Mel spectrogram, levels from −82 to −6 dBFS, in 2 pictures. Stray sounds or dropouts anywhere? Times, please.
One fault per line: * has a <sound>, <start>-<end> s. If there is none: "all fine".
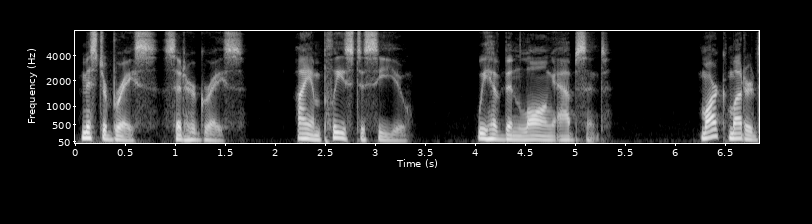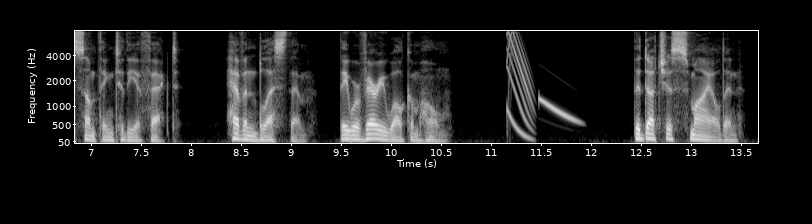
* has a chirp, 11.2-12.0 s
